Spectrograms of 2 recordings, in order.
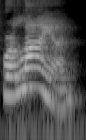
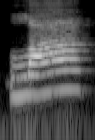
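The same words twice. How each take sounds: First: Said in the usual way. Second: Lion said louder in two clear beats, li-on; teacher modelling lion as two beats; syllable demo. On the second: Shown as a demonstration. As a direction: split lion into two chin drops for the class. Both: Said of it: "pay attention to how many times their chin goes".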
